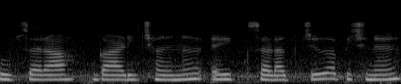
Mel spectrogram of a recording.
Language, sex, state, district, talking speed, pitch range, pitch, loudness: Garhwali, female, Uttarakhand, Tehri Garhwal, 135 wpm, 220-235 Hz, 225 Hz, -34 LUFS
